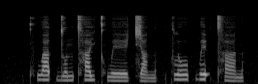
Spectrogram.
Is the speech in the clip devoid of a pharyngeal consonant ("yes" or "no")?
yes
